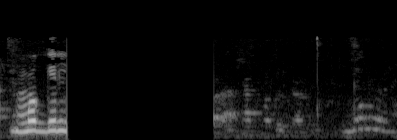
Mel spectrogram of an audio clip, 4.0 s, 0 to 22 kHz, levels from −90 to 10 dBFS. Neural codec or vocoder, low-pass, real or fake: none; 7.2 kHz; real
